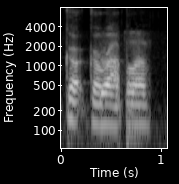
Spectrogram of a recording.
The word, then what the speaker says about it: Garoppolo: I really like McCarron or Garoppolo. Is that how you say it? – Garoppolo.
